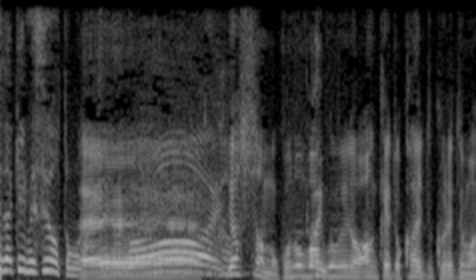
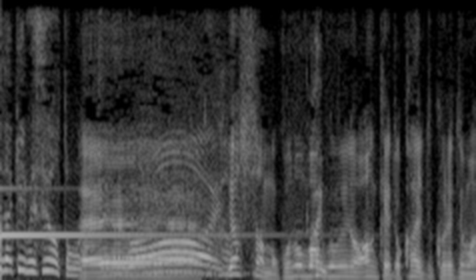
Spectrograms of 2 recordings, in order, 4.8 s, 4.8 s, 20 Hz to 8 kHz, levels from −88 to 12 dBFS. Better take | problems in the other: first | background sound (Piano); 7 dB below the speech

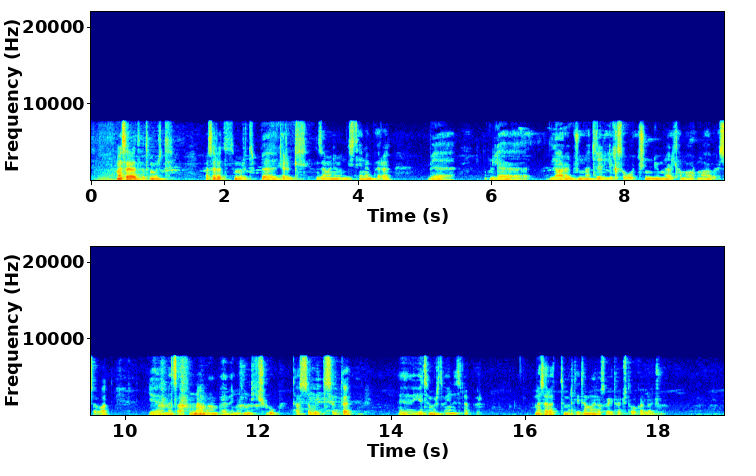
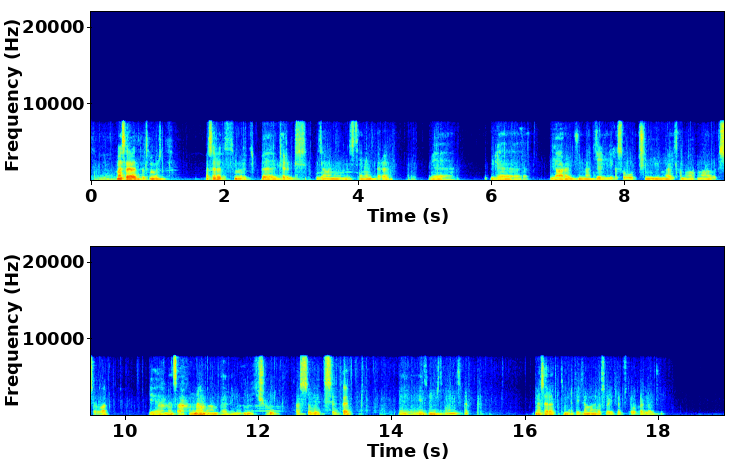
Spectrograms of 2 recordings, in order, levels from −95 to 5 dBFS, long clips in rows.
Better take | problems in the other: first | noise reduction (neural mask model RNNoise)

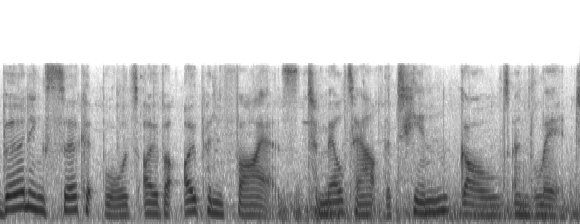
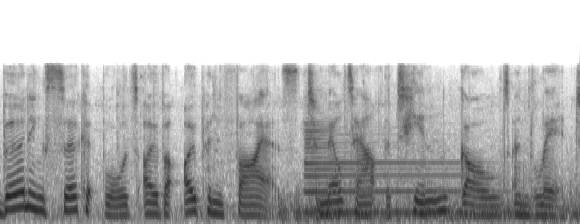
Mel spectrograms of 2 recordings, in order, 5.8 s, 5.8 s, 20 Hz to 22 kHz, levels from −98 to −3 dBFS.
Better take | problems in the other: first | background sound (Wind instrument, woodwind instrument); 9 dB below the speech

